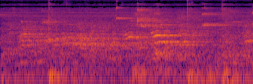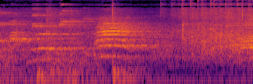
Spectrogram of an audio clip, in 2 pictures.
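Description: Indoor volleyball rally in a gym: a series of thuds from the ball being struck and from players' feet, with sneakers squeaking on the hardwood floor. Players shout during the play, with one loud call about seven seconds in, and the hall echoes.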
